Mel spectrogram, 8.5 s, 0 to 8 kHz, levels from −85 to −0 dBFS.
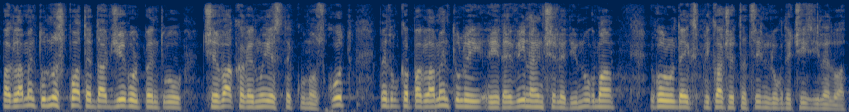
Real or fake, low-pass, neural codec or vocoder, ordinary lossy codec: fake; 7.2 kHz; codec, 16 kHz, 16 kbps, FunCodec, trained on Chinese and English, 50 frames a second; none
